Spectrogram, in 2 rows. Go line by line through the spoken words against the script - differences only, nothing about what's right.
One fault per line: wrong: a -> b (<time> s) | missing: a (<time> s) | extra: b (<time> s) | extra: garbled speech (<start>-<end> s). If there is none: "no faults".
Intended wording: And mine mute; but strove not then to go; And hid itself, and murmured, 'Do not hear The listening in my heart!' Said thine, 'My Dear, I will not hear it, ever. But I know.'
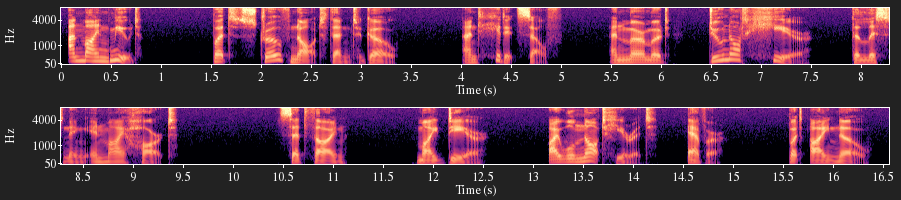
no faults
